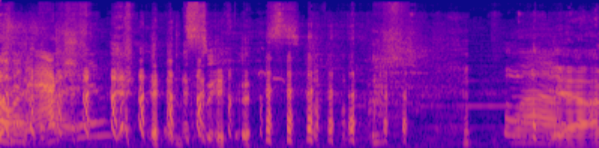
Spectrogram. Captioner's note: laughter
